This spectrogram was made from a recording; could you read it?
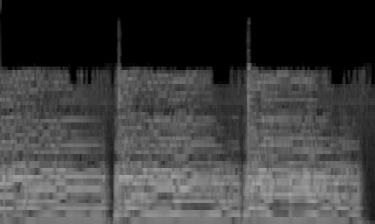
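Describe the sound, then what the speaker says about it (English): Sustained electric guitar note held clean and alone, slightly bent a quarter tone and released, with picked attacks repeating about every two seconds. "a quarter bend would go like this."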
